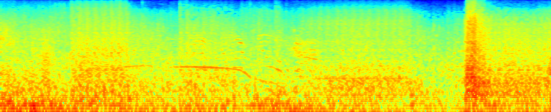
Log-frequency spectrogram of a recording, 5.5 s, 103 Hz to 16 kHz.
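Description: Artillery and gunfire in the World War II strategy game Men of War: Assault Squad 2, during a German bridge defense: dense rumbling battle noise with a sharp blast near the end, over a speaking voice.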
